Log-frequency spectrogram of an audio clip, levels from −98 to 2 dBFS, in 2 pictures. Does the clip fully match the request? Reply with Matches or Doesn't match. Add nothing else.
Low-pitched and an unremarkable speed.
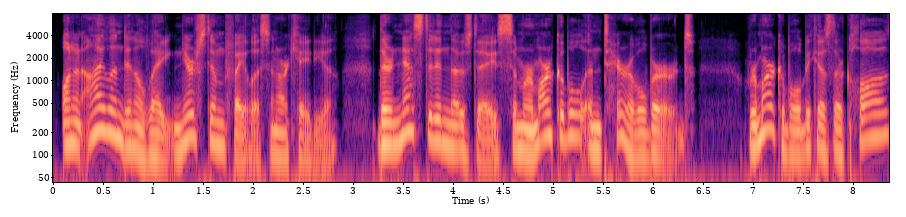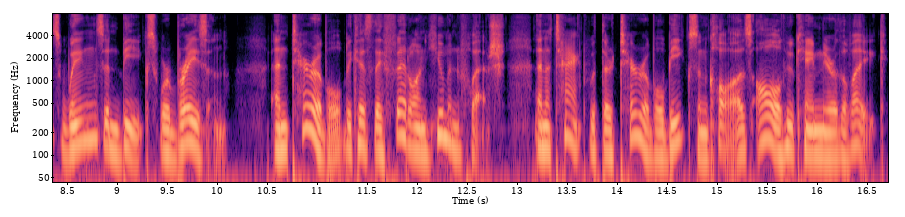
Matches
